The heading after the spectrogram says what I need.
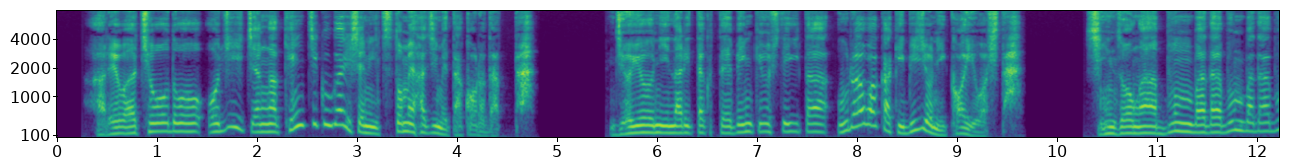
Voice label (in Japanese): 老人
